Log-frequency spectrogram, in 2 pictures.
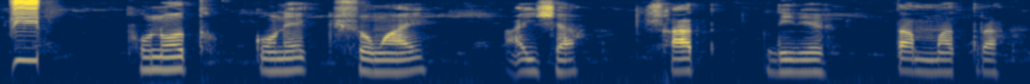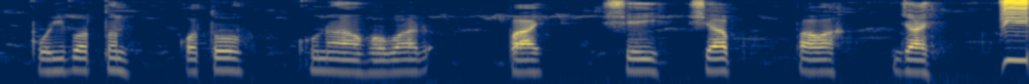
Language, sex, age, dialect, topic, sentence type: Bengali, male, 18-24, Rajbangshi, agriculture, statement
